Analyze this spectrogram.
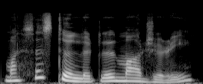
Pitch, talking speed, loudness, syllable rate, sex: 160 Hz, 120 wpm, -18 LUFS, 4.2 syllables/s, male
